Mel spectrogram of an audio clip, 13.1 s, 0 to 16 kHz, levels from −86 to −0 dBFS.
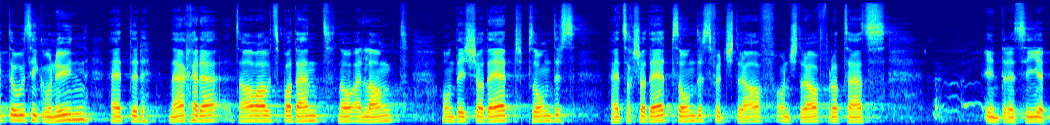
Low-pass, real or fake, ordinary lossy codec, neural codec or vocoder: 14.4 kHz; fake; none; vocoder, 44.1 kHz, 128 mel bands every 256 samples, BigVGAN v2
